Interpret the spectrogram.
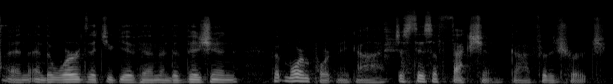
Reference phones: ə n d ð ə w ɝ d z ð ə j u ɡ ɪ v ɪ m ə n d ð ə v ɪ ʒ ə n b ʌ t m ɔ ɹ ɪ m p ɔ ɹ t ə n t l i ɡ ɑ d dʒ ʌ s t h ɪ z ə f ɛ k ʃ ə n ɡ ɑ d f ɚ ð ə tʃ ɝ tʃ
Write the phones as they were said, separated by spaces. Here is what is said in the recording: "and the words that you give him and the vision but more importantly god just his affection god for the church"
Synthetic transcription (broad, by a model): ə n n ð ə w ɝ d z ð ə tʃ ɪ ɡ ɪ v ɪ m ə n ð ə v ɪ ʒ ə n b ʌ t m ɔ ɹ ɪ m p ɔ ɹ t n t l i ɡ ɑ d dʒ ʌ s t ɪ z ə f ɛ k ʃ ə n ɡ ɑ d f ɚ ð ə tʃ ɝ tʃ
